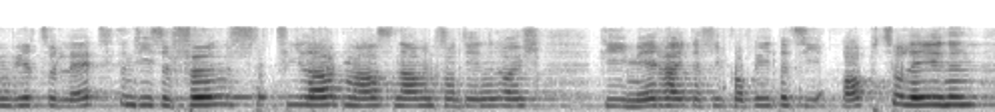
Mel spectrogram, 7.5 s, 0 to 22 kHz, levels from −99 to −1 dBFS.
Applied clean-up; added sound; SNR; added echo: neural separator model SepFormer DNS4.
